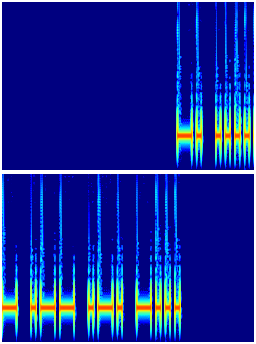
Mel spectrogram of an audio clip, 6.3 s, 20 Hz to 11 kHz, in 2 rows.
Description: Morse code, heard as a keyed tone, about 20 wpm, 700 Hz. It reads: N4WRB
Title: USA Call Signs - 5 Characters - Repeated 3x - 20wpm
